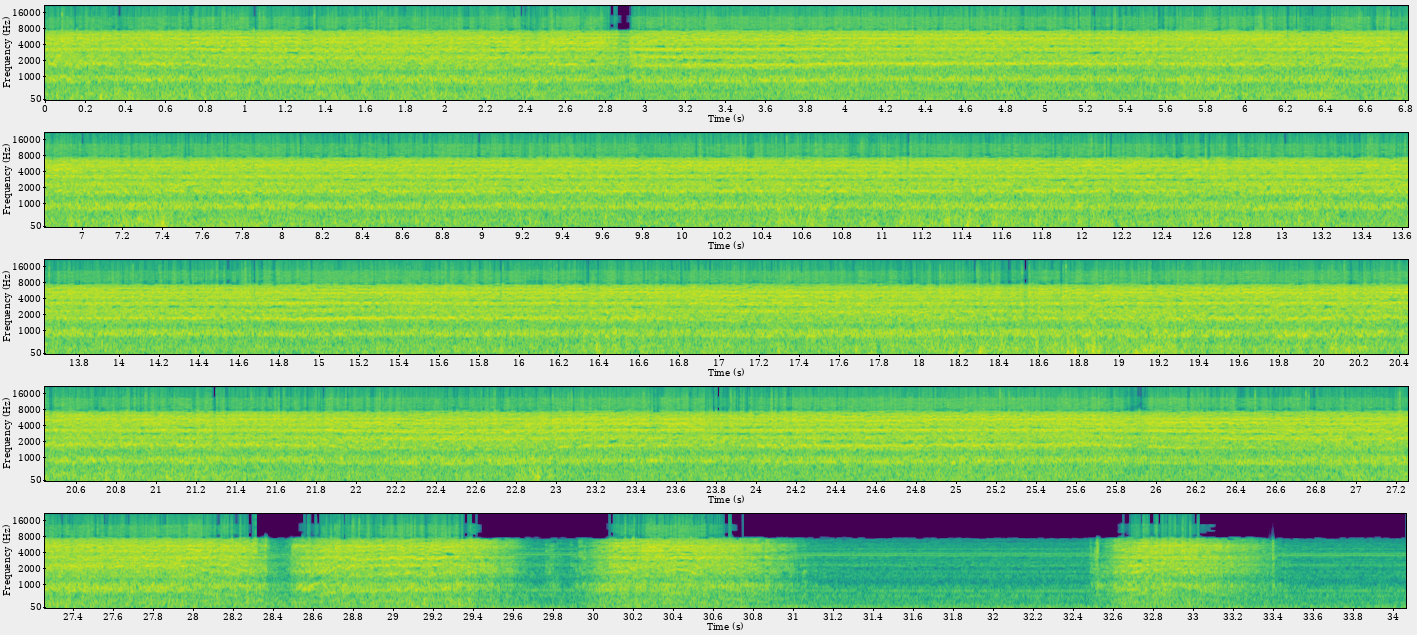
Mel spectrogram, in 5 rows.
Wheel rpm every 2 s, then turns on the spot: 230, 210, 230, 230, 230, 230, 230, 230, 230, 220, 230, 220, 220, 210, 120, 40, 10.
none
